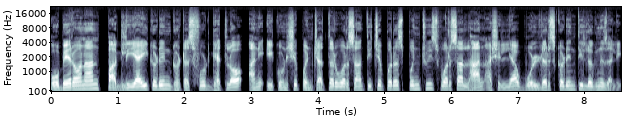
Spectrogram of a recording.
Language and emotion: Goan Konkani, neutral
